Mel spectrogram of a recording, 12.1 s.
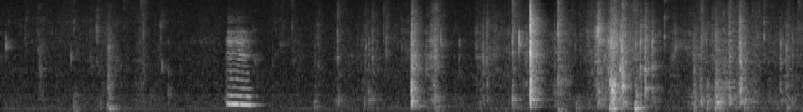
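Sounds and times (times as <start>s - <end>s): lip smacks while chewing: 0.0s - 2.7s, 4.1s - 4.9s.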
